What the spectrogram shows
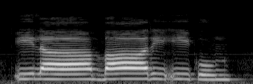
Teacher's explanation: الا کے نام پر کھڑی حرکت موجود ہے، اسے ہم کھینچیں گے ایک الف کے برابر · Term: حرف مدہ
